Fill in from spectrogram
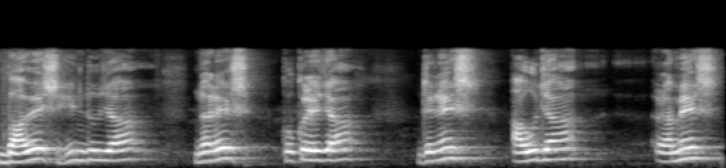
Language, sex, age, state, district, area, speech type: Sindhi, male, 45-60, Maharashtra, Mumbai Suburban, urban, spontaneous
